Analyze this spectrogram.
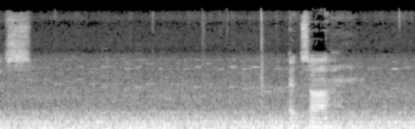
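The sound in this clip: An older car driving along, with a steady, deep road rumble and engine drone that hold evenly through the whole stretch and give a smooth ride.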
